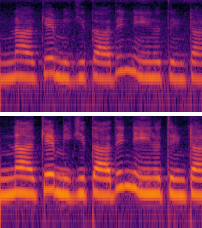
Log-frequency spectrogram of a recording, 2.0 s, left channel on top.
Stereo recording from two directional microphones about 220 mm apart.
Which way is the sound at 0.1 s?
35° right (ahead or behind).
